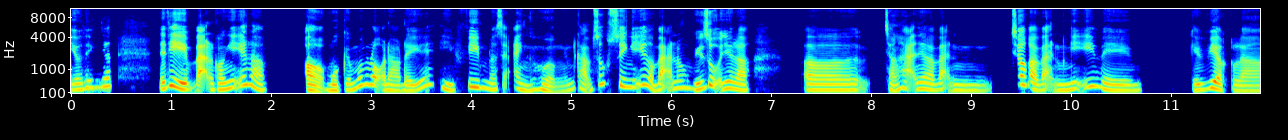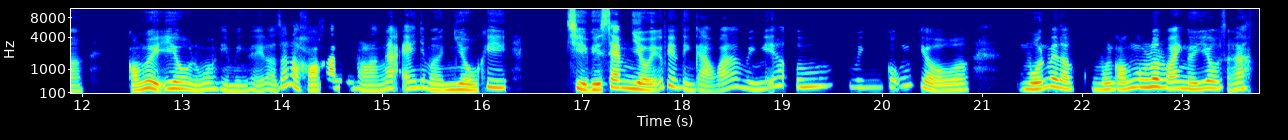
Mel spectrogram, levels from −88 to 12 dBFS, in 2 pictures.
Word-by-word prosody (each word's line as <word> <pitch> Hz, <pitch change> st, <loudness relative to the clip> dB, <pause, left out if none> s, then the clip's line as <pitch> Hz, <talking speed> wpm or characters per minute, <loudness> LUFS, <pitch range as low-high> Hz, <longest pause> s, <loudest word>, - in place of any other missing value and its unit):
yêu 180 Hz, +1 st, -2 dB
thích 235 Hz, +2 st, -5 dB
nhất. 275 Hz, +2 st, -2 dB, 0.4 s
Thế -, -, +1 dB
thì 245 Hz, -11 st, +8 dB
bạn 190 Hz, -, +2 dB
có 185 Hz, 0 st, +1 dB
nghĩ 240 Hz, +10 st, 0 dB
là 320 Hz, -, 0 dB, 0.4 s
ở 165 Hz, -5 st, +5 dB
một 165 Hz, -1 st, 0 dB
cái 175 Hz, -, -3 dB
mức 290 Hz, -, -1 dB
độ 320 Hz, -, +1 dB
nào 160 Hz, -2 st, -2 dB
đấy 155 Hz, +5 st, -1 dB
ấy 325 Hz, +8 st, -5 dB
thì 180 Hz, -8 st, -3 dB
phim 255 Hz, -4 st, +2 dB
nó 185 Hz, -2 st, -4 dB
sẽ -, -, -11 dB
ảnh 190 Hz, -7 st, -5 dB
hưởng 165 Hz, -6 st, -4 dB
đến 175 Hz, +6 st, -9 dB
cảm -, -, -4 dB
xúc 350 Hz, +2 st, -4 dB
suy 300 Hz, -4 st, 0 dB
nghĩ 295 Hz, +7 st, -2 dB
của 290 Hz, -, +1 dB
bạn 220 Hz, -, -1 dB
không? 230 Hz, -1 st, -6 dB
Ví 185 Hz, +3 st, +1 dB
dụ 310 Hz, +6 st, +1 dB
như 215 Hz, +1 st, 0 dB
là, 175 Hz, -3 st, +1 dB, 0.5 s
ờ, 175 Hz, 0 st, 0 dB, 0.2 s
chẳng 170 Hz, -1 st, -4 dB
hạn 225 Hz, -3 st, -3 dB
như 205 Hz, -, 0 dB
là 180 Hz, -, 0 dB
bạn, 160 Hz, -3 st, -6 dB, 0.2 s
trước 335 Hz, -1 st, +2 dB
là -, -, +5 dB
bạn 170 Hz, 0 st, -2 dB
nghĩ 205 Hz, +8 st, -3 dB
về 165 Hz, -8 st, -2 dB, 0.6 s
cái 170 Hz, -, -3 dB
việc 190 Hz, -3 st, +2 dB
là 155 Hz, -1 st, -5 dB, 0.4 s
có 170 Hz, +1 st, -1 dB
người 210 Hz, -1 st, +7 dB
yêu, 210 Hz, -1 st, +2 dB
đúng 165 Hz, 0 st, -5 dB
không? 200 Hz, +1 st, -5 dB
Thì 180 Hz, -, -6 dB
mình 155 Hz, 0 st, -8 dB
thấy 165 Hz, -2 st, -9 dB
là 180 Hz, -3 st, -8 dB
rất 295 Hz, -, -2 dB
là -, -, +3 dB
khó 165 Hz, -6 st, 0 dB
khăn 250 Hz, +5 st, 0 dB, 0.2 s
hoặc 165 Hz, -, -5 dB
là 160 Hz, 0 st, -5 dB
ngại 220 Hz, +7 st, -2 dB
ấy, 220 Hz, +2 st, -3 dB
nhưng 245 Hz, -1 st, -5 dB
mà 175 Hz, -3 st, -2 dB
nhiều 175 Hz, 0 st, +3 dB
khi 240 Hz, +5 st, 0 dB, 0.6 s
chỉ 190 Hz, -7 st, +4 dB
vì 180 Hz, +1 st, +7 dB
xem 240 Hz, -1 st, +4 dB
nhiều 200 Hz, -4 st, +6 dB
những 175 Hz, -, -1 dB
cái 240 Hz, -, -5 dB
phim 270 Hz, -5 st, 0 dB
tình 185 Hz, -4 st, -5 dB
cảm 165 Hz, -4 st, -6 dB
quá, 205 Hz, +11 st, -5 dB
mình 200 Hz, -3 st, -6 dB
nghĩ 205 Hz, -, -8 dB
là, 305 Hz, +2 st, -6 dB
ừ, 260 Hz, -, -4 dB, 0.5 s
mình 245 Hz, -1 st, -15 dB
cũng, 280 Hz, +3 st, -7 dB
kiểu, 175 Hz, -, 0 dB
à, 185 Hz, -, -6 dB, 0.5 s
muốn 200 Hz, +6 st, +4 dB
bây 275 Hz, -, +7 dB
giờ 215 Hz, -4 st, +2 dB, 0.2 s
muốn 190 Hz, 0 st, -1 dB
có 200 Hz, 0 st, +1 dB
ngu 255 Hz, +3 st, +2 dB
luôn 270 Hz, -1 st, +9 dB
một 215 Hz, -, 0 dB
anh 215 Hz, 0 st, +2 dB
người 200 Hz, -1 st, +3 dB
yêu 225 Hz, +2 st, +2 dB
chẳng 180 Hz, -, -12 dB
hạn. 210 Hz, -, 0 dB
195 Hz, 255 wpm, -22 LUFS, 170-235 Hz, 0.6 s, luôn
